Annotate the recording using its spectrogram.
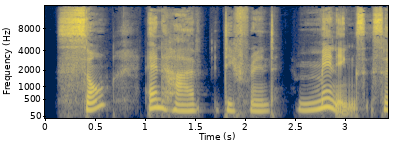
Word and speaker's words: cent: First one, cent, spelled C-E-N-T, means 100. In this word, the letter C is pronounced S. The letters E and N together are pronounced en, and the final consonant T is silent. Second word, sang, spelled S-A-N-G, means blood.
